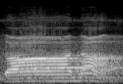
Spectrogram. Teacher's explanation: کانا، یہ کاف باریک ہے اور نقطوں والا کاف پر ہے، تو جو کاف باریک ہے اس کے آگے الف آئے تو اس کو بھی باریک کر دیں۔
